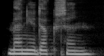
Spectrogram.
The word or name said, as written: manuduction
